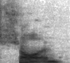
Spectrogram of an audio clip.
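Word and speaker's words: Seán: language so that come like Sean spell s an is it has roots in the Gaelic language and that's why it spelled Cen and pronounced Sean yeah because they're on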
